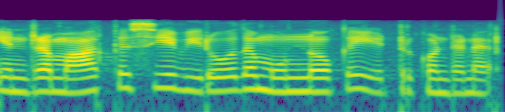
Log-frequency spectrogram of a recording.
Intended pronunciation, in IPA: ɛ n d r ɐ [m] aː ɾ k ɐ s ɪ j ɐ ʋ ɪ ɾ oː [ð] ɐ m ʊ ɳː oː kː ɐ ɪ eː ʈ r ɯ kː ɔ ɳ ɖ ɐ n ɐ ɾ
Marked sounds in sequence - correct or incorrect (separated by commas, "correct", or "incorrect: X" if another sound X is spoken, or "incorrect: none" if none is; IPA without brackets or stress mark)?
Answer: correct, correct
